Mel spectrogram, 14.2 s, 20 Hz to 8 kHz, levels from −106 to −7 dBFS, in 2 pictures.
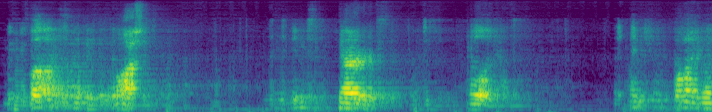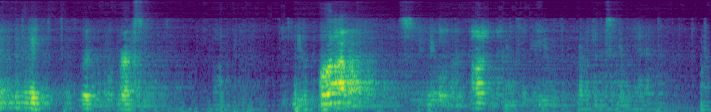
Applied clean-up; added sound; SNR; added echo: neural mask model DeepFilterNet 3.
